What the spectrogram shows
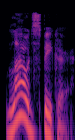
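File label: "loudspeaker", English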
